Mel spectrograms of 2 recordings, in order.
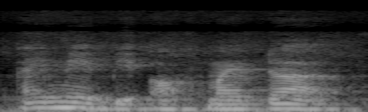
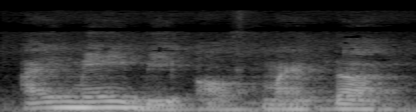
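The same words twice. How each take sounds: Both takes have the same delivery.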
